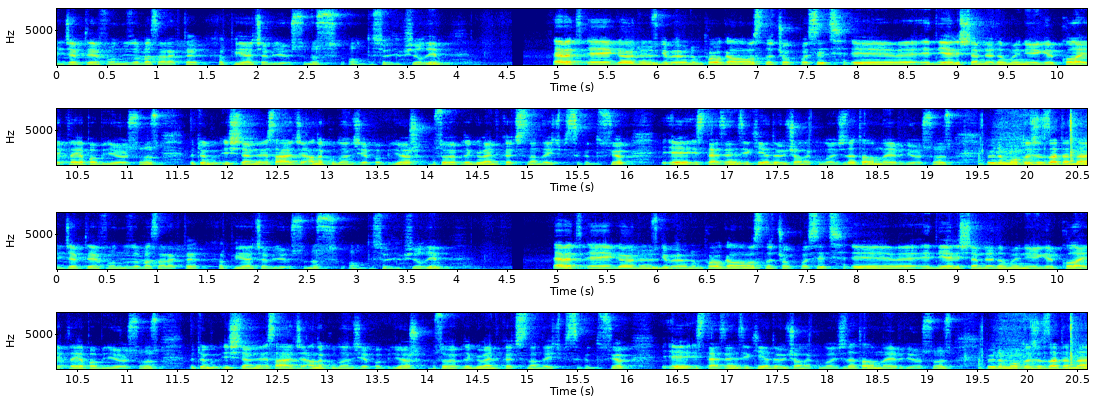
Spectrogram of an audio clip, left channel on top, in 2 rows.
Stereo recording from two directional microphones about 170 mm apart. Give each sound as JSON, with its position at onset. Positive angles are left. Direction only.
{"t": 0.1, "sound": "speech", "side_deg": 30}
{"t": 3.5, "sound": "speech", "side_deg": 30}
{"t": 4.9, "sound": "speech", "side_deg": 25}
{"t": 16.4, "sound": "speech", "side_deg": 30}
